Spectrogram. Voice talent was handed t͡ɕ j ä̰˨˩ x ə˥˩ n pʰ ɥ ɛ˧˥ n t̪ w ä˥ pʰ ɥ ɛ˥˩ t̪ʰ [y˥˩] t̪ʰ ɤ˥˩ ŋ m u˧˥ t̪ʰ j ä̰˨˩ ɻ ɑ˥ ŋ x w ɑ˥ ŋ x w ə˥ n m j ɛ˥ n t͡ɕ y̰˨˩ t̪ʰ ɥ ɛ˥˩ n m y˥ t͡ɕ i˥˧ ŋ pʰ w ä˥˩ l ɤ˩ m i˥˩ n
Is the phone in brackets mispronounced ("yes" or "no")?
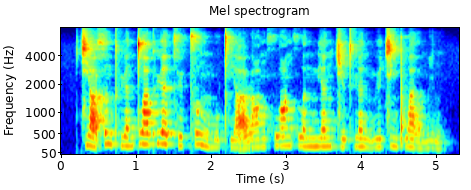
yes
